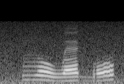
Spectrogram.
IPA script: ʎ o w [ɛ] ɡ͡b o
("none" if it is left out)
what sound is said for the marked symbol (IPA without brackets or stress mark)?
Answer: ɛ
